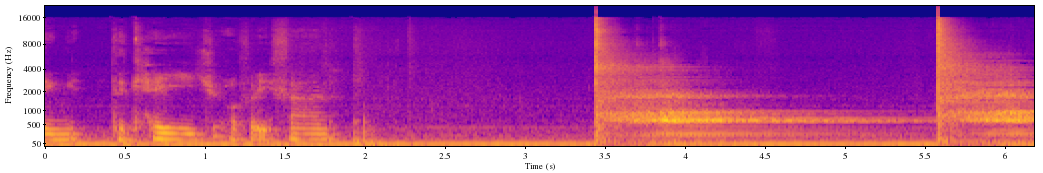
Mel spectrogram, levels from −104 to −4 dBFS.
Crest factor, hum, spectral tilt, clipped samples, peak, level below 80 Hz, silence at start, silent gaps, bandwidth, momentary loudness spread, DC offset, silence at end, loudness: 24 dB; none; -3.5 dB/octave; under 0.1%; 0 dBFS; -34 dBFS; 0 s; none; 16.5 kHz; 18 LU; under 0.1%; 0 s; -24 LUFS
